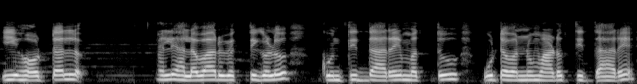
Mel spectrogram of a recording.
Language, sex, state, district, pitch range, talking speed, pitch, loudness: Kannada, female, Karnataka, Koppal, 200-215 Hz, 85 wpm, 205 Hz, -13 LUFS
